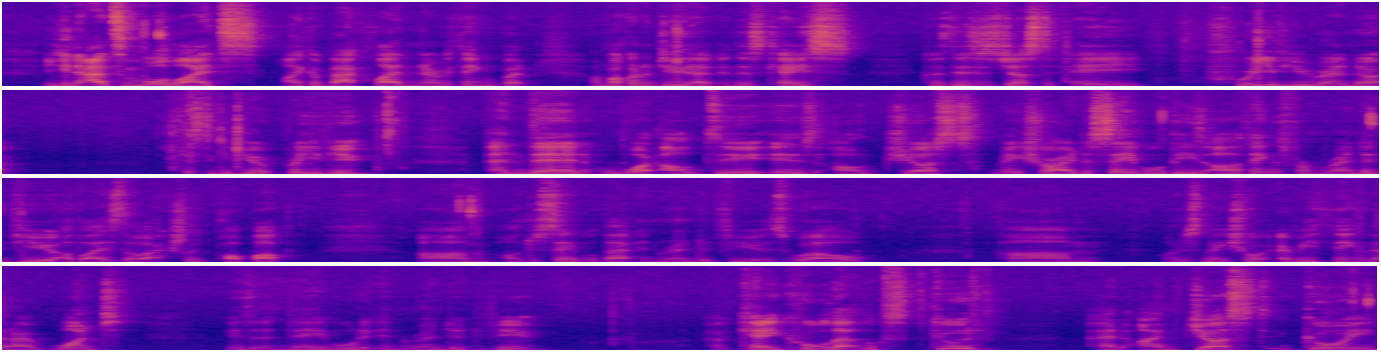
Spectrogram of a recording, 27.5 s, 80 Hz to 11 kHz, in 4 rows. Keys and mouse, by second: 0.7 click, 3.3-5.3 middle drag, 6.2-7.7 ctrl+middle drag, 8.0 shift+middle click, 12.7-13.7 drag, 16.1 click.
